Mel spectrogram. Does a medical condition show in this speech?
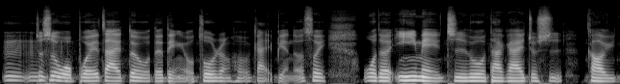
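Yes: submucous cleft palate; submucous cleft palate since childhood, former underbite, braces, insurance-covered orthognathic surgery advancing upper, retracting lower jaw.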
